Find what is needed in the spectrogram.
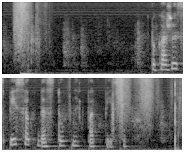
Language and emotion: Russian, neutral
